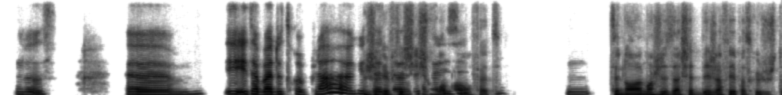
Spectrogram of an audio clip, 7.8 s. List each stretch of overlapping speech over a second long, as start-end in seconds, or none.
3.6-5.0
